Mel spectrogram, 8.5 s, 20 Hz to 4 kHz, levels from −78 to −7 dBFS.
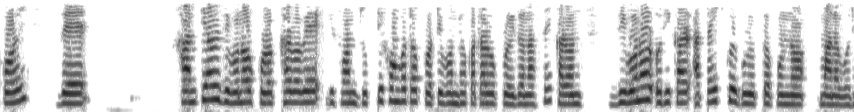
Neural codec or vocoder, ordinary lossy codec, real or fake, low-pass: none; MP3, 32 kbps; real; 3.6 kHz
